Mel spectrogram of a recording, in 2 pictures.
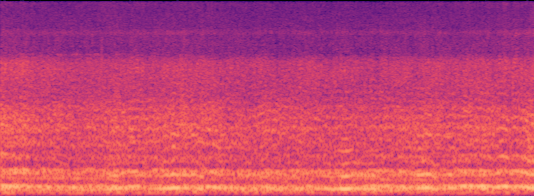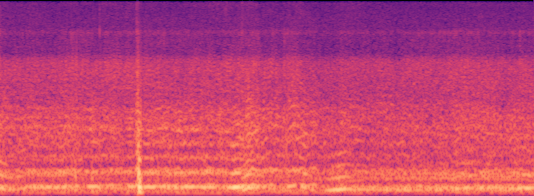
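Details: Worker honey bees circling a new hive on orientation flights, four days after installation, giving a steady low buzz with passing swells and one sharp click near the middle.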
